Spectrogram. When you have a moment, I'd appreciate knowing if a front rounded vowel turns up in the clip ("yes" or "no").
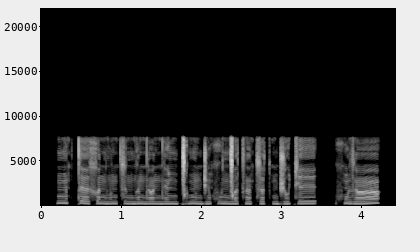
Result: yes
